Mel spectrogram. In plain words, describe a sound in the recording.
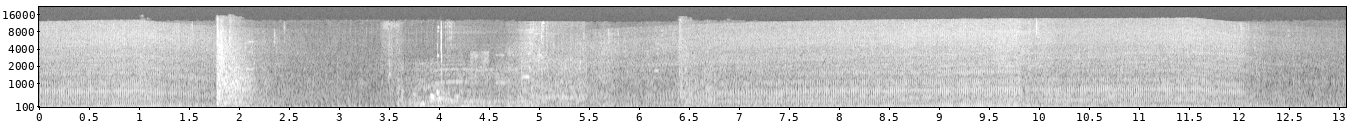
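A quad bike engine revs and drones over snowy ground.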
